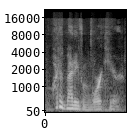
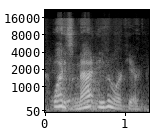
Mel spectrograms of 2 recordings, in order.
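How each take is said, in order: First: Softer, deadpan jab at Matt; muttered teasing aside; mock quiet dig. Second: Mock exasperated question. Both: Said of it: "No, I'm just kidding".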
